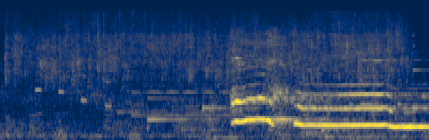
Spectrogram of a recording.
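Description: Shower water spraying as a steady hiss. From a little past two seconds in, louder music with long held notes plays over it.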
